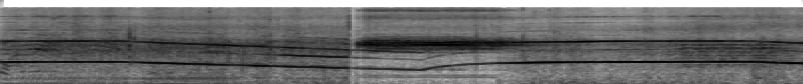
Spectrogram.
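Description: Recorded police siren played through a loudspeaker on a moving two-wheeler, in a slow wail. It holds high, falls slowly from about a second in, sweeps back up around three seconds in, holds, and starts falling again near the end, over a low rumble.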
